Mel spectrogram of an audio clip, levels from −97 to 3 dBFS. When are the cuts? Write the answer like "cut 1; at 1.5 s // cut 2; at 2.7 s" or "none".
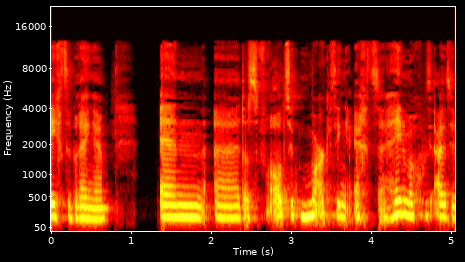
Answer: cut 1; at 4.1 s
